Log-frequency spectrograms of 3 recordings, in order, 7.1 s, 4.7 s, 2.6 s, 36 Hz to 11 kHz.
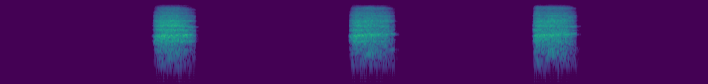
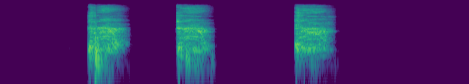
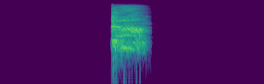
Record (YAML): exhalation_length: 7.1 s
exhalation_amplitude: 11240
exhalation_signal_mean_std_ratio: 0.33
three_cough_length: 4.7 s
three_cough_amplitude: 28657
three_cough_signal_mean_std_ratio: 0.38
cough_length: 2.6 s
cough_amplitude: 31714
cough_signal_mean_std_ratio: 0.3
survey_phase: beta (2021-08-13 to 2022-03-07)
age: 45-64
gender: Male
wearing_mask: 'No'
symptom_none: true
smoker_status: Current smoker (11 or more cigarettes per day)
respiratory_condition_asthma: false
respiratory_condition_other: false
recruitment_source: REACT
submission_delay: 2 days
covid_test_result: Negative
covid_test_method: RT-qPCR
influenza_a_test_result: Negative
influenza_b_test_result: Negative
